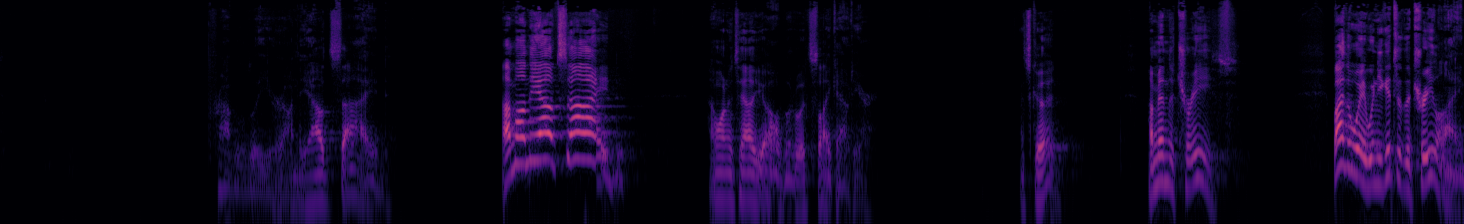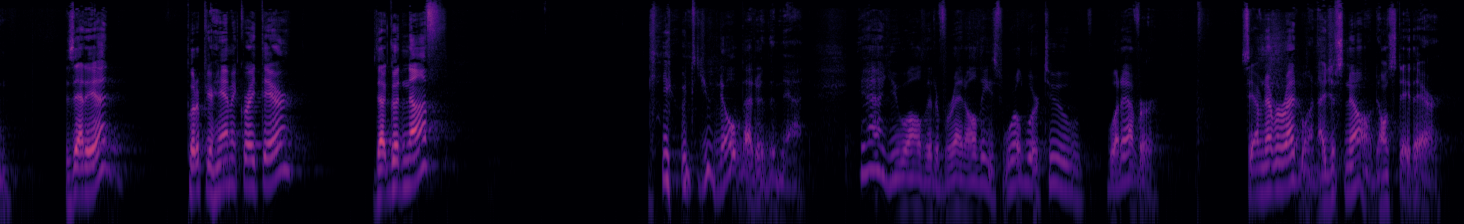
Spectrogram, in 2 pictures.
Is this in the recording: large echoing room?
yes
